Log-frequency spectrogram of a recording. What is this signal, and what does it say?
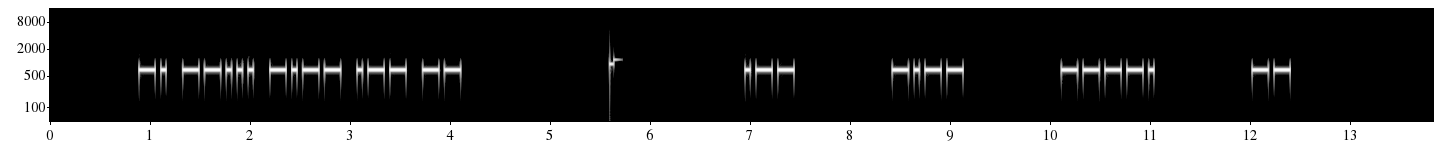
Morse code, heard as a keyed tone, about 23 wpm, spaced as for 12 wpm, 700 Hz. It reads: N7YWM WY9M
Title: USA Call Signs - 6x Character Spacing - 22wpm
